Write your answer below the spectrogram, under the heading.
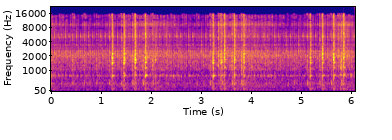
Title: Zebra 3520 rough idle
